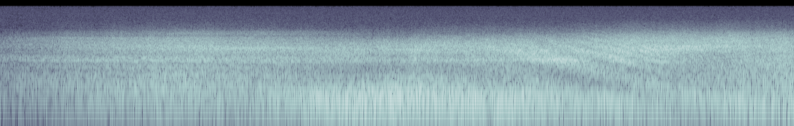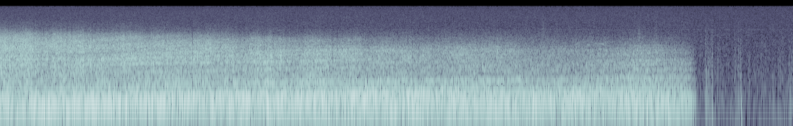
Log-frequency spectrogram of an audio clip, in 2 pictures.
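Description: Jet airliner's engines passing by in flight: a steady jet rush swells in over the first few seconds, and a whine drops steeply in pitch around the middle as the aircraft passes. The sound cuts off abruptly just before the end.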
